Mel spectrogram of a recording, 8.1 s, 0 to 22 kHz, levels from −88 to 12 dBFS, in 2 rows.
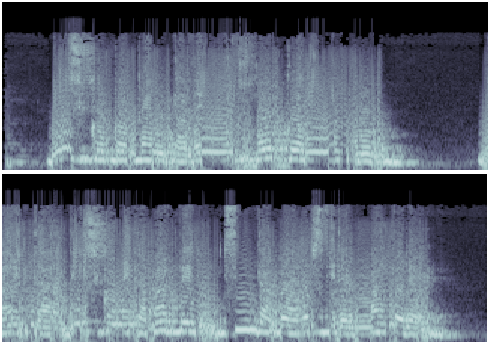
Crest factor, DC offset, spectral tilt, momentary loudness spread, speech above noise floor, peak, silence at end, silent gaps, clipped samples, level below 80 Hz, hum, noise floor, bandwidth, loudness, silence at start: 8 dB; under 0.1%; -4.5 dB/octave; 6 LU; 27 dB; 0 dBFS; 0.2 s; none; 0.2%; -26 dBFS; none; -34 dBFS; 16 kHz; -7 LUFS; 0.05 s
